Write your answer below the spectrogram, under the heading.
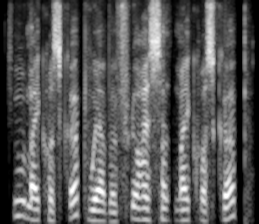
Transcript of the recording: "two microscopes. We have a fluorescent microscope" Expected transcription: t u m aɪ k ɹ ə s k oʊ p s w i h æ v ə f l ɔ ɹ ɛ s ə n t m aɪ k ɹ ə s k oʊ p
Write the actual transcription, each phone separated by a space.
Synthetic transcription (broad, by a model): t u m aɪ k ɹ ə s k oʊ p w i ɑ v ə f l ɔ ɹ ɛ s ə t m aɪ k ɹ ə s k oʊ p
